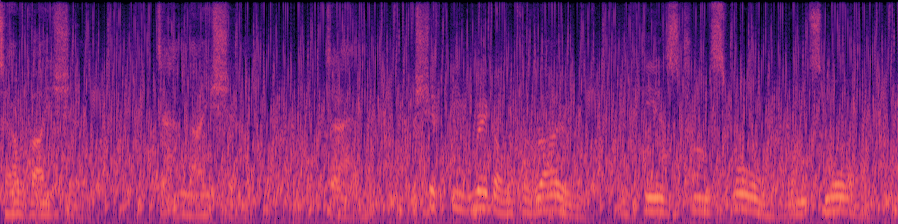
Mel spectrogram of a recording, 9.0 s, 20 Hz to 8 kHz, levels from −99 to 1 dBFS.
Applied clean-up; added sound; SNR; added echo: none; Liquid; 0 dB; none.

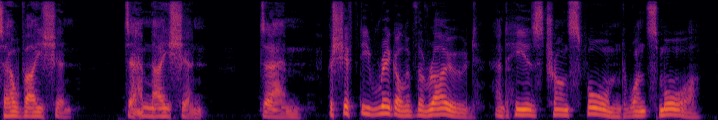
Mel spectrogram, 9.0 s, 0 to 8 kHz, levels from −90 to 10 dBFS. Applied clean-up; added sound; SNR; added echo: none; none; none; none.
